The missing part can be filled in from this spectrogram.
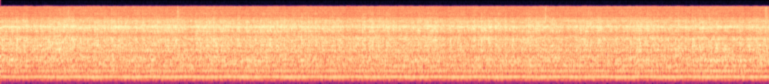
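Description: Steady even motor hum with a constant high-pitched tone and no rhythmic thumping or chatter; the lathe is turning smoothly.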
